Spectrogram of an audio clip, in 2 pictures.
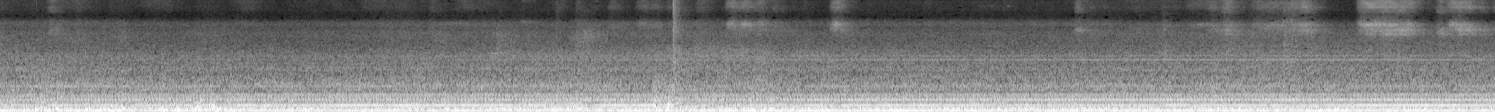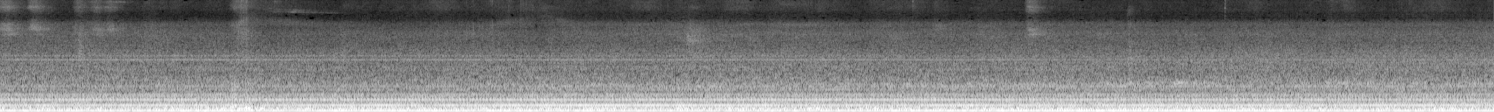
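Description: Onboard a Hong Kong MTR East Rail line mid-life refurbished (Metro-Cammell) electric train running at a steady speed: a constant rumble of wheels on rail with a steady low hum that holds one pitch.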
